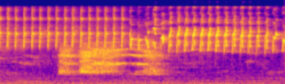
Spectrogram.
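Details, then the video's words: Lovebird in ngekek trill, a long rattling series for training songbirds; rapid, regular high pulses nearly three per second, interrupted around the middle by a harsher raspy burst before the even chatter resumes. "LOVE BIRD NGEKEK PANJANG COCOK UNTUK MASTERAN"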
